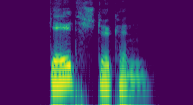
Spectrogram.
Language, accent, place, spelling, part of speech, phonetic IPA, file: German, Germany, Berlin, Geldstücken, noun, [ˈɡɛltˌʃtʏkn̩], De-Geldstücken.ogg
- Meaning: dative plural of Geldstück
